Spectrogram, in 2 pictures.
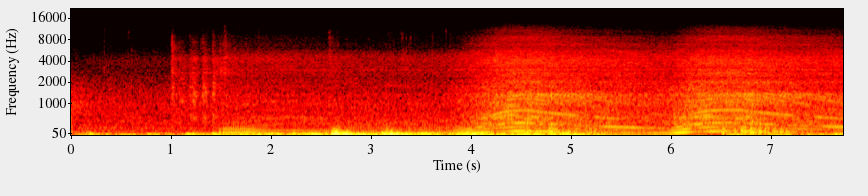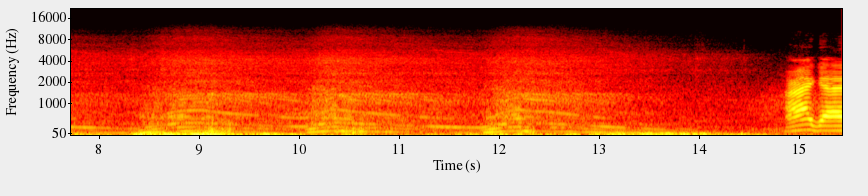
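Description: An electric car roof whirs and hums as it folds.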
